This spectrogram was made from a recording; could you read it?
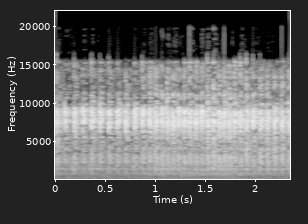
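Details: Honda CB Shine engine: a fast, steady metallic clatter of around eleven beats a second, a knock from a worn bearing and damaged piston and cylinder.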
